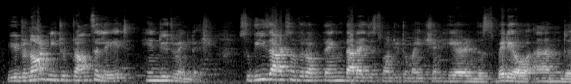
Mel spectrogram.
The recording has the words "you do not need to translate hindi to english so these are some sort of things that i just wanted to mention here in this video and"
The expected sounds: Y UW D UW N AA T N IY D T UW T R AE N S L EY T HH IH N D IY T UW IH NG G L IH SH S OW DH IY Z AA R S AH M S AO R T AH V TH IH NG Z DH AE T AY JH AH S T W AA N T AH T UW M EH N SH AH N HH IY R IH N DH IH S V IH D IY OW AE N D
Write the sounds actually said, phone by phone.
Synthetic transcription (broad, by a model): Y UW D UW N AA T N IY D T UW T R AE N S L EY T HH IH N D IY T UW IH NG G L IH SH S OW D IY Z AA R S AH M S AO R T AH V T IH NG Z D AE T AY JH AH S T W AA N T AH T UW M EH N SH AH N HH IY R IH N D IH S V IH D IY OW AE N D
